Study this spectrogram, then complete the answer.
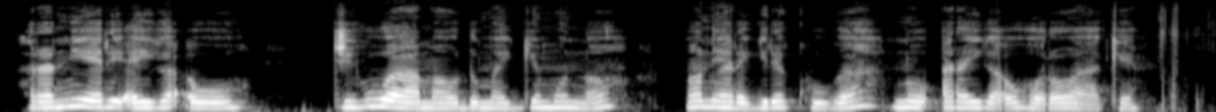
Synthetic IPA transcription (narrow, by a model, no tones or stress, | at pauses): haɾaniɛɾeʔaiɣaʔo | d͡ʒiɣuamaodomaiɡemonɔ | nɔneaɾɛɣiɾɛkuːɣanoʔaɾaiɣa̰ʔoɦɔɾɔwakɛ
